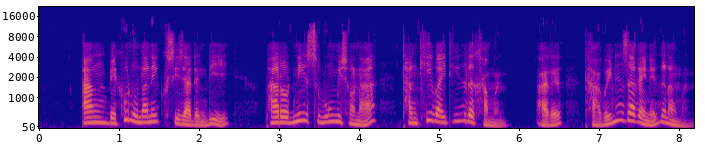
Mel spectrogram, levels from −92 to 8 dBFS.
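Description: A speech recording carries Bluetooth SBC compression damage from start to finish. The top end is thin and unsteady. High frequencies flicker in and out. A gritty, grainy noise sits on the sound, with aliasing edges. The likely cause is a starved SBC encoder. At a low bitrate, which fits roughly 80 kbps, the upper sub-bands receive few or no bits. The remaining bands are coarsely quantised, which produces the grit.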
